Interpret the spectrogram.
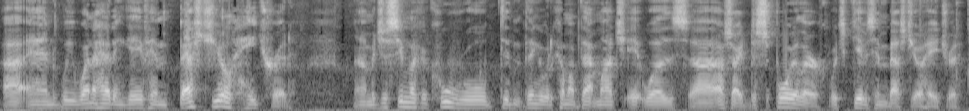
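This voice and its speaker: A man hosting a casual walkthrough of building a tabletop army list, rambling with many pauses and self-corrections, and sounding tired. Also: deep voice, darkish tone, breathy edge. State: yawning, tired. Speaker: host.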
